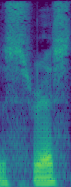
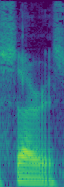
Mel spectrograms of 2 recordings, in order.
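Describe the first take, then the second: First: No vowel is heard between the s and r. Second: A vowel is heard between the s and r. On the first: The speaker calls it right. "the right pronunciation is a sris" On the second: The speaker calls it wrong. "I call it a saris"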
